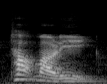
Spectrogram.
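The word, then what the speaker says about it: turmeric: spring onion পেঁয়াজের কলি, টামারিক হলুদ, এখানে আর এর উচ্চারণ হবে না, টামারিক হলুদ, টামারিন্ড তেঁতুল,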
